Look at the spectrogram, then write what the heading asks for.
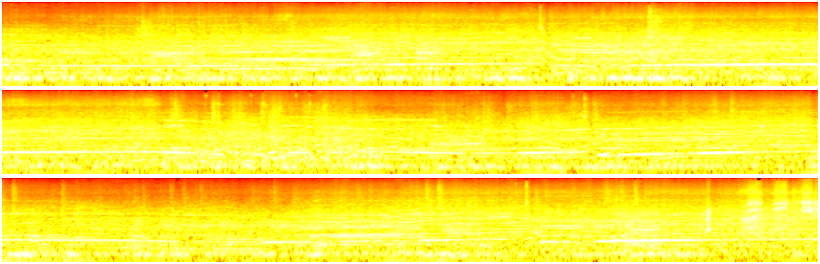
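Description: Race car engines in Assetto Corsa Competizione, a continuous loud drone of revving motors rising and falling through gear shifts, with other cars nearby and a voice talking over the engines at times.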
